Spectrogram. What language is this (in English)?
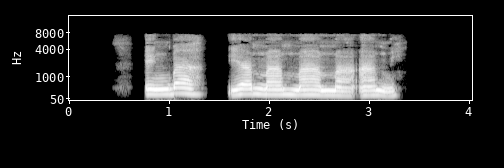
Mokpwe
